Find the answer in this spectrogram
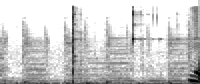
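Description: Glass beer bottle being opened by hand without a pop: a sharp click a little before the middle, then a glassy clink that rings briefly. Background music plays underneath.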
